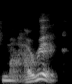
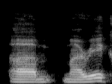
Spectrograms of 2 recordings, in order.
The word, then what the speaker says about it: Maharik: And in Russia, there is no H. There's only a G. Like, for example, a person's name is Gurevich is really Horowitz, but they don't say G. They don't say H. So a person named Mogarik is Maharik, except that in Russia, that's how you pronounce it in Russian.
